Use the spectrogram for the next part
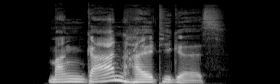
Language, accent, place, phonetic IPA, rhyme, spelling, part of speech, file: German, Germany, Berlin, [maŋˈɡaːnˌhaltɪɡəs], -aːnhaltɪɡəs, manganhaltiges, adjective, De-manganhaltiges.ogg
- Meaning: strong/mixed nominative/accusative neuter singular of manganhaltig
